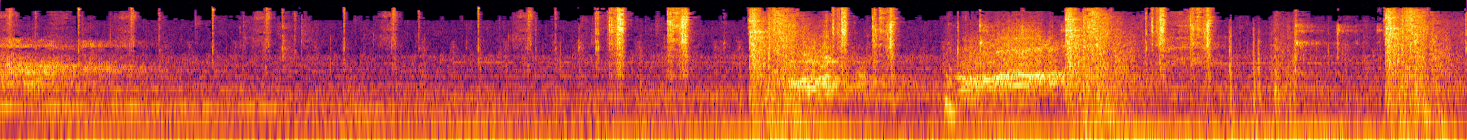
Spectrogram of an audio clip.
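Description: Video game shotgun blasts come in a few broad, heavy bursts over a faint steady hum, mixed with many quieter sharp clicks.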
